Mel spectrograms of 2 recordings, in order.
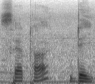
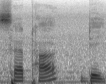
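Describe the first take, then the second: No difference in how they are said.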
